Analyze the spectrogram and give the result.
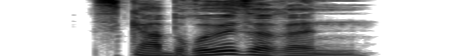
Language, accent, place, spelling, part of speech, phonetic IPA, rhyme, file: German, Germany, Berlin, skabröseren, adjective, [skaˈbʁøːzəʁən], -øːzəʁən, De-skabröseren.ogg
- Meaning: inflection of skabrös: 1. strong genitive masculine/neuter singular comparative degree 2. weak/mixed genitive/dative all-gender singular comparative degree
